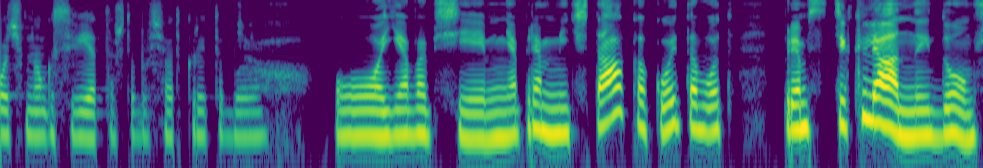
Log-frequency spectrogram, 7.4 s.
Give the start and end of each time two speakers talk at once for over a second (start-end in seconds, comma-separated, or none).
none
